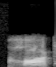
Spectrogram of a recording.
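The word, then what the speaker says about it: Haack: a couple years ago Hawk is definitely and I know it's spelled hack but it's definitely pronounced hawk he's definitely one of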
